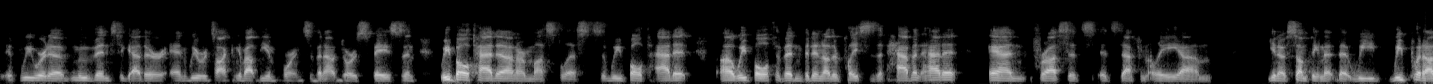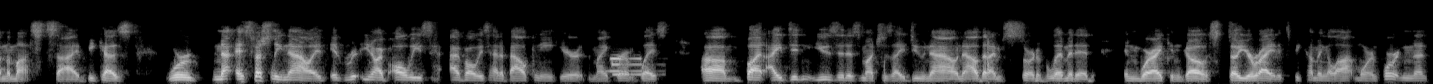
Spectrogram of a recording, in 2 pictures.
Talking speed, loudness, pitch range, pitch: 245 wpm, -21 LUFS, 90-110 Hz, 95 Hz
